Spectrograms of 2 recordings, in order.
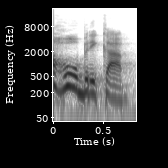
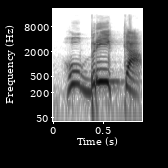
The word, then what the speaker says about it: rubrica: Porque a palavra correta do ponto de vista da norma culta é rubrica a sílaba tônica ebri. E por acaso eu desloquei o acento tônico da palavra rubrica. Eu desloquei de bri para ru. Eu coloquei rúbrica.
